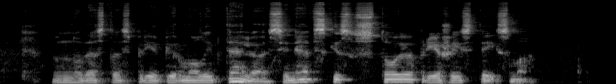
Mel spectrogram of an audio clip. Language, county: Lithuanian, Vilnius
